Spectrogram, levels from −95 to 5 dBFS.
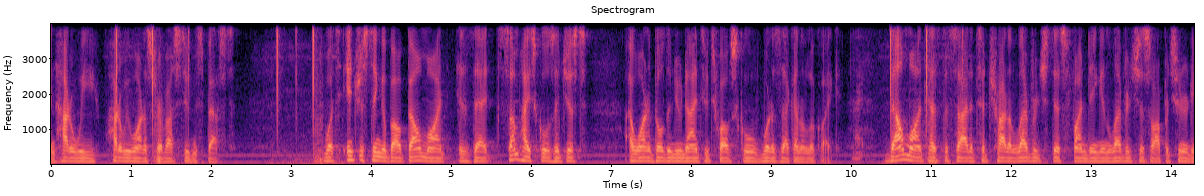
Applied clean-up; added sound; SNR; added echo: none; Fire; 13 dB; none.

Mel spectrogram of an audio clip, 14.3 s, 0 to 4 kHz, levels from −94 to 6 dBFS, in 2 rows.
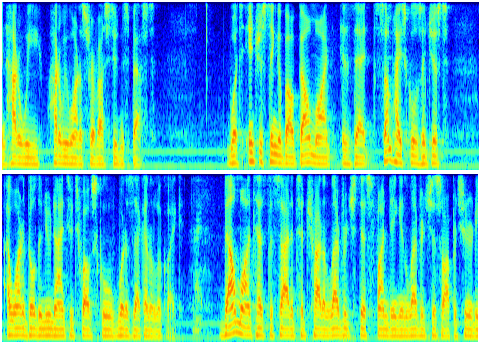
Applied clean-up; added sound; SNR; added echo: none; none; none; none.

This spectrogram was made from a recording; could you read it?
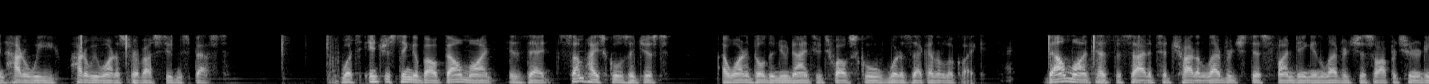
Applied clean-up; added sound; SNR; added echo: neural mask model RNNoise.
